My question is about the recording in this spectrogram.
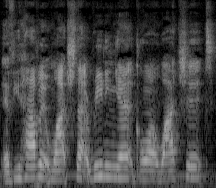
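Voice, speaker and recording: A woman doing a spiritual card reading for her viewers, affirming and animated, often checking in with "okay?" and yawning now and then. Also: mid-range voice, unhurried, a little hiss or hum. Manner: animated, affirming, frequent "okay?" tag questions. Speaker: tarot and oracle card reader.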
